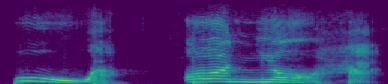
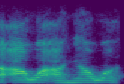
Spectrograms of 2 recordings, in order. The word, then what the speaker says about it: Uwa Onyoha: This is how you say, Uwa Onyoha. And I sat there and she learned it. So the next time I heard it, it was no longer Awa Anyawa, it was Uwa Onyoha.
